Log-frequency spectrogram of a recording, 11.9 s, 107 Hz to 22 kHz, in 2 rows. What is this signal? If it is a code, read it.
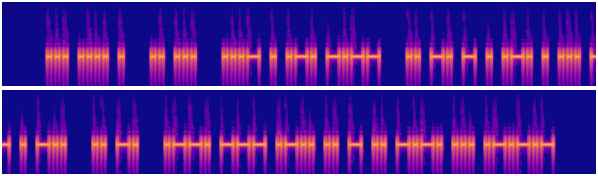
Morse code, heard as a keyed tone, about 30 wpm, 700 Hz. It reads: SHE IS VERY INTERESTED IN POLITICS.
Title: Sentences from Top 1000 Words - Review Part 6 - 30wpm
